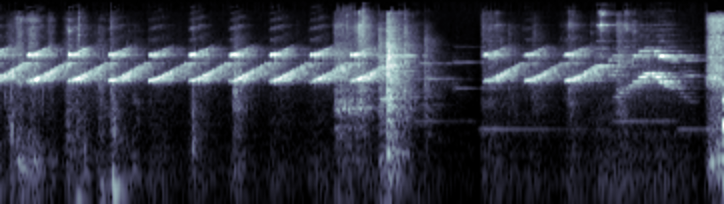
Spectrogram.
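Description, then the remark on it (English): A shrill electronic alarm beeps in fast repeating chirps, loud, with a few sharp clattering knocks mixed in and a brief pause before the beeping resumes. “my take my my take was getting so yeah. fiery that the freaking alarm.”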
